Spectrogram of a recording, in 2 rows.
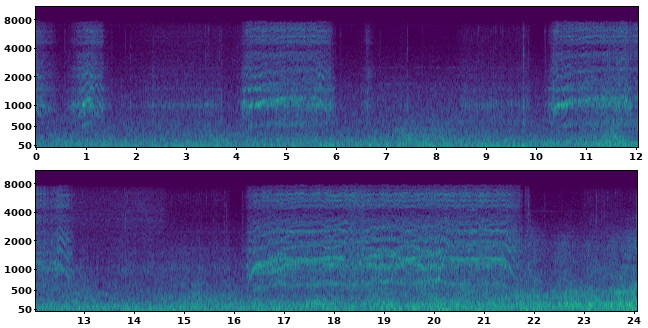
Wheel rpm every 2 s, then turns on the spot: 30, 20, 110, 10, 10, 120, 40, 20, 120, 160, 130, 20.
2-4 8-10 12-16 22-24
